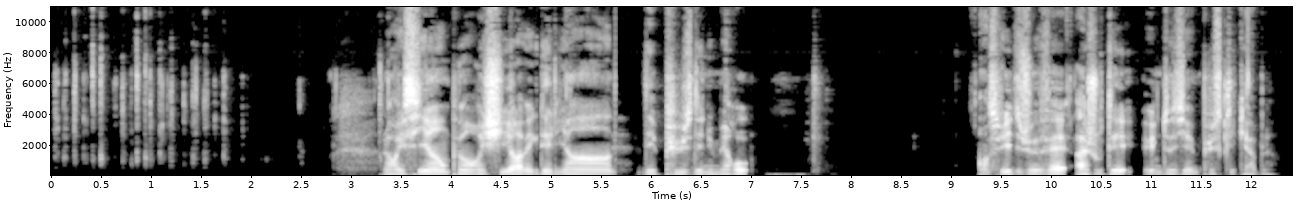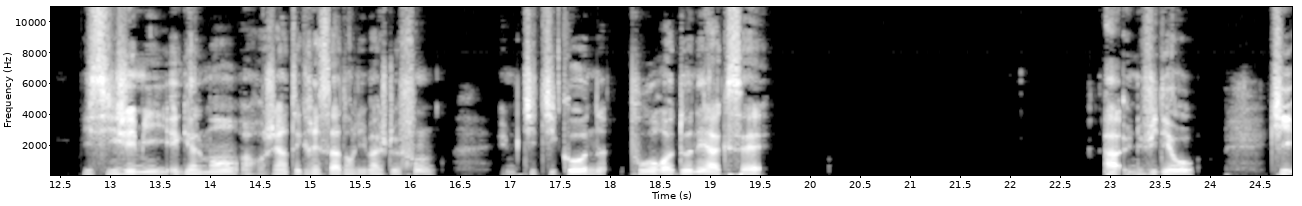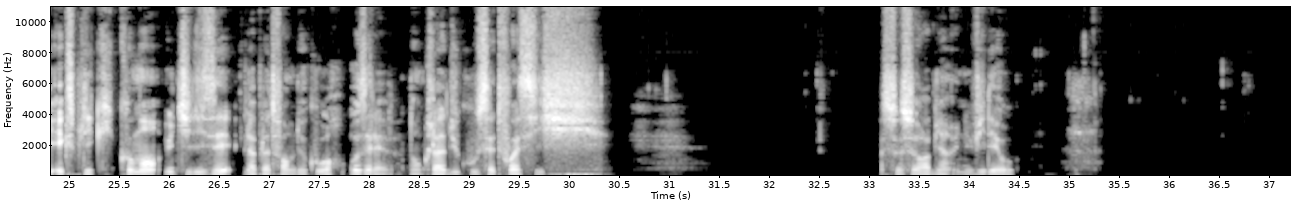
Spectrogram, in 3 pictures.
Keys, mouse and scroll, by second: 0.0-2.2 typing, 3.3 shift+;, 9.0-10.2 scroll down 6, 11.4 click, 22.0 click, 23.5 scroll down 2, 29.7-30.1 scroll down 2, 32.3 click, 33.6 click, 34.6-35.3 scroll down 4, 36.0 click.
